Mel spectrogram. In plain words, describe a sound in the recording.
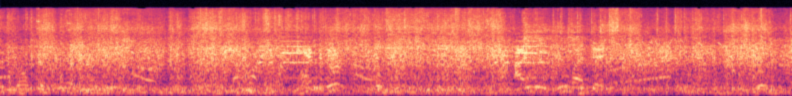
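Explosions boom in a battle.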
